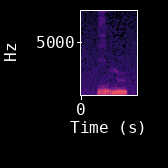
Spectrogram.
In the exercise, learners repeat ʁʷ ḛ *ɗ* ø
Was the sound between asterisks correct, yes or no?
no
